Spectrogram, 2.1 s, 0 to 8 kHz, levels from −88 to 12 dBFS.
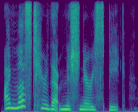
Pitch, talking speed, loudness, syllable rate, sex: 255 Hz, 175 wpm, -18 LUFS, 5.3 syllables/s, female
